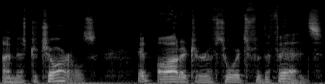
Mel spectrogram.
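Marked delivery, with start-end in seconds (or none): none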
